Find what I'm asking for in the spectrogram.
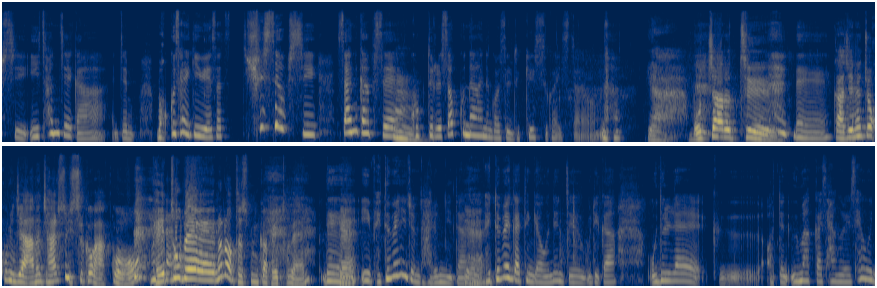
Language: Korean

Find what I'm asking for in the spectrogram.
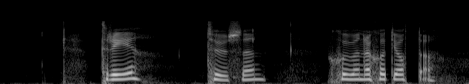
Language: Swedish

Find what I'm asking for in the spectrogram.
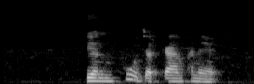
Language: Thai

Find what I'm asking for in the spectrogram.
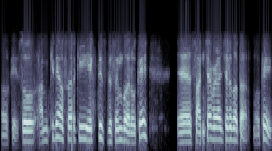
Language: Konkani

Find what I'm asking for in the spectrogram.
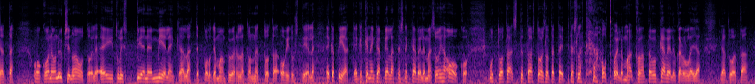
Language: Finnish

